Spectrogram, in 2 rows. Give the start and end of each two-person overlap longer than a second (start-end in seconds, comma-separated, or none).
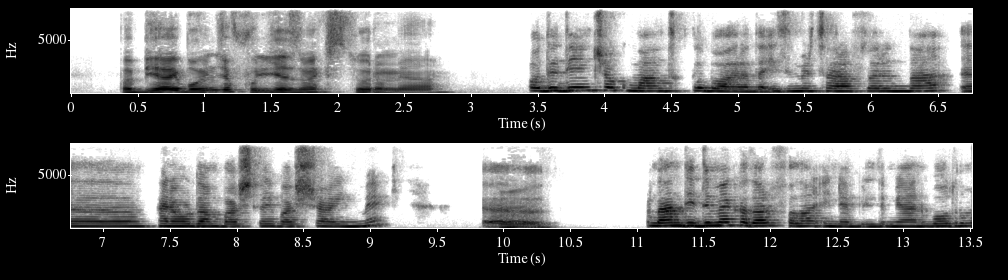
none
